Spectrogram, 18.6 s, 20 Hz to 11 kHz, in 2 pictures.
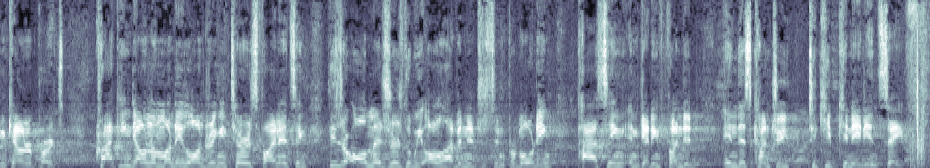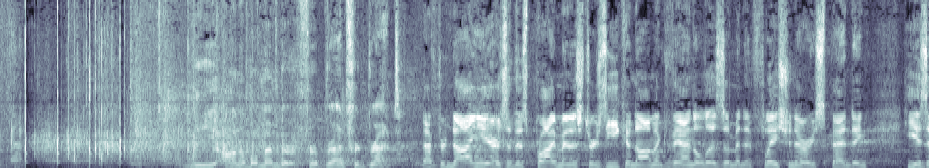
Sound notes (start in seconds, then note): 13.2 some Applause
